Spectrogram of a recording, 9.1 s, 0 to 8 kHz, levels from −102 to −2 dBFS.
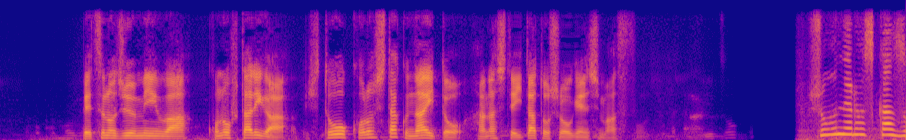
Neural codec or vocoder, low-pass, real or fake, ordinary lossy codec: codec, 16 kHz in and 24 kHz out, 1 kbps, XY-Tokenizer; 7.2 kHz; fake; none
